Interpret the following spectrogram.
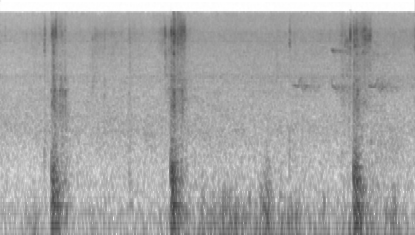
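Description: Kick scooter landing on a sloped board again and again, its wheels and deck banging down: three loud bangs about two seconds apart, with a softer knock between the last two.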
